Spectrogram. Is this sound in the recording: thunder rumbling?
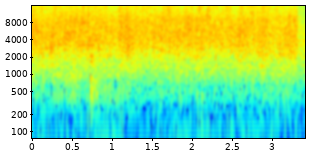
no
